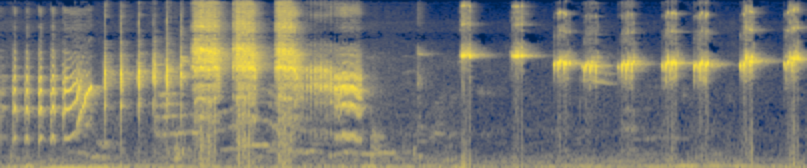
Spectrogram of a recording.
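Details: Long-tailed shrike singing a varied, spirited song that stirs other shrikes to reply: rising whistled notes and rapid clicks lead into loud harsh rasps, then a steady series of short sharp chips about twice a second.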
